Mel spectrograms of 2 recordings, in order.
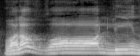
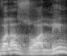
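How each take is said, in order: First: The consonant is a heavy, thick ḍ sound. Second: The consonant sounds like a z. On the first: The speaker calls it right. "ज़ात का मखरज निकलेगा" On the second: The speaker calls it wrong. "जो लोग वाला ज़्वालीन पढ़ते हैं गलत है"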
